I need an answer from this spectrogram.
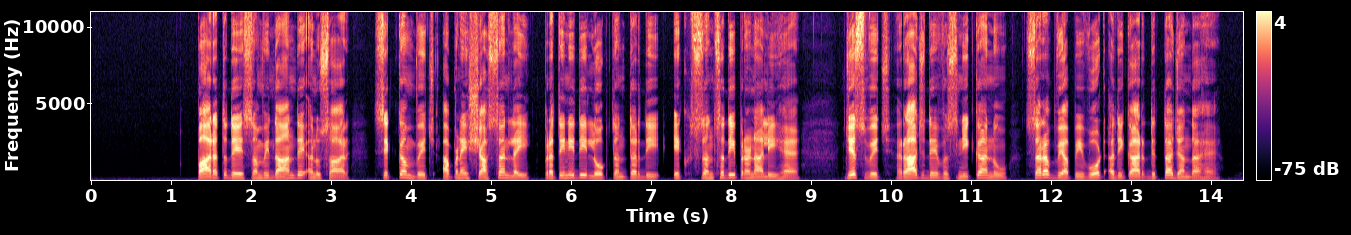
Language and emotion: Punjabi, neutral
